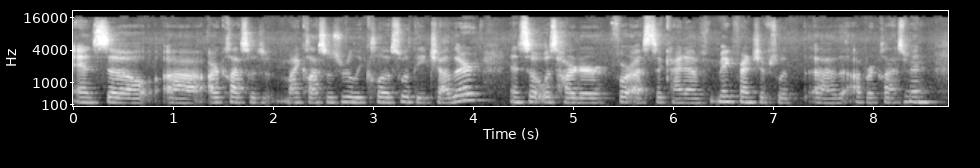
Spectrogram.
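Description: A woman with an American accent at medium pitch, monotone and flat, moderate pace, with noticeable background noise and audible room echo. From Colorado. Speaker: former college athlete. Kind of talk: casual chat.

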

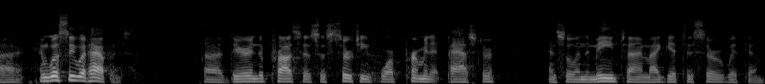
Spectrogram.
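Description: An ordinary speaking voice moves at a fairly quick pace with ordinary pitch variation and big swings in loudness. The background is quiet. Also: man, medium pitch for a man. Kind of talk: sermon.

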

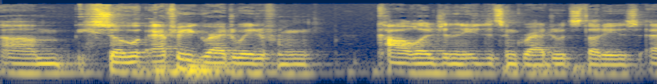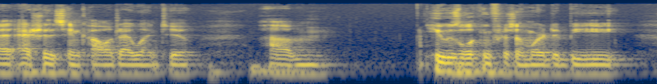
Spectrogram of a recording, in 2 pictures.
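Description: Monotone, flat intonation comes through amid audible room echo. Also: man, fairly low pitch for a man, moderate pace. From US Northeast, Philadelphia. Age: 30s. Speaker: pastor. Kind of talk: interview.

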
